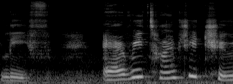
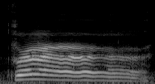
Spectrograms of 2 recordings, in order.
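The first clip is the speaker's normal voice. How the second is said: growl; 6 dB louder than usual. A narrator's reading. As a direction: growl like a hidden monster. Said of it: "came the noise again".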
